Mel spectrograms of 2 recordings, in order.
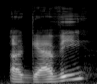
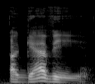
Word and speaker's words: agave: what it's saying is that's the pronunciation a-g-a-v-e uh i had a major brain fart there agave that's how i've always heard it pronounced but this is a gavi this is a noun from 1763 any of a genus of plants having spiny margin leaves and flowers in tall spreading pentacles and including some cultivated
